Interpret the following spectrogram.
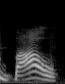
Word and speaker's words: bow: The park is located on the bank of the river. अगला homograph है बो या फिर बाव।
